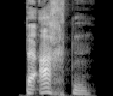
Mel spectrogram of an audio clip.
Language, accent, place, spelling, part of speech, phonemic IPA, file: German, Germany, Berlin, beachten, verb, /bəˈʔaχtn̩/, De-beachten.ogg
- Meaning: 1. to note, notice, observe 2. to mind, heed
